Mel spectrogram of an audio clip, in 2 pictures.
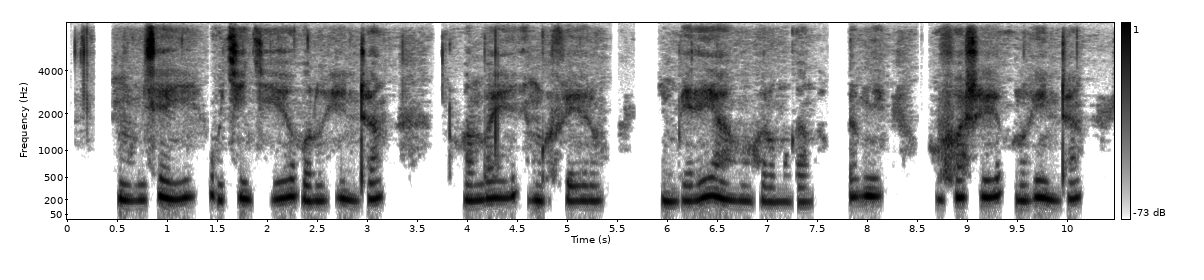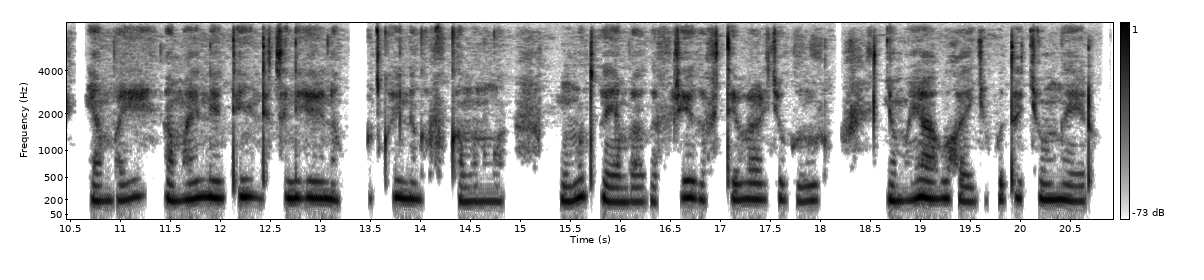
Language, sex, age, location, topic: Kinyarwanda, female, 36-49, Huye, health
